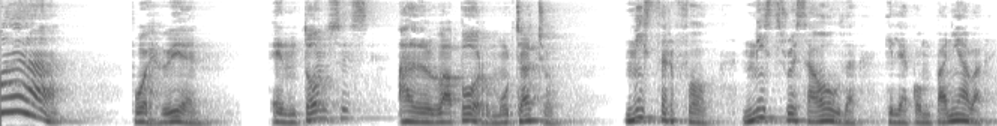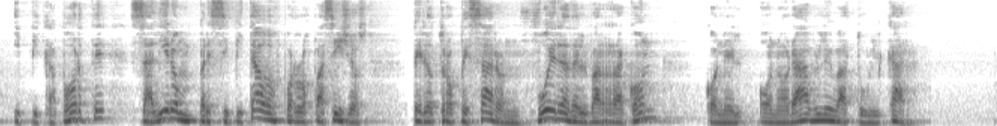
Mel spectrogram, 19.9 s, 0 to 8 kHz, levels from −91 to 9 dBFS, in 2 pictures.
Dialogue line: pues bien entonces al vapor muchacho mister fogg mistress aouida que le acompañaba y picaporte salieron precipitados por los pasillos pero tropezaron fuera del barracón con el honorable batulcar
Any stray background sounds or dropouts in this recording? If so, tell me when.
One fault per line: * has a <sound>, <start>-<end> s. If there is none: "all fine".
all fine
